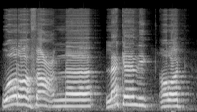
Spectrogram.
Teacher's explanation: چھوٹا کاف ہے، یہاں پر چھوٹے کاف کی آواز نکالیں گے، باریک کریں گے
